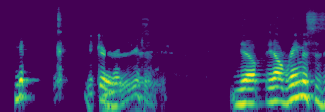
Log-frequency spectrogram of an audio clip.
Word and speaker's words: Michter's: you pronounce it Michter's, you're pronouncing it wrong. Mixters.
